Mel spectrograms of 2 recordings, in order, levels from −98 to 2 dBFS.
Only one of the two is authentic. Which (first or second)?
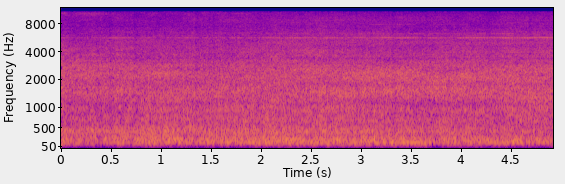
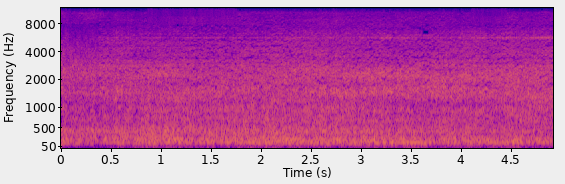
first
